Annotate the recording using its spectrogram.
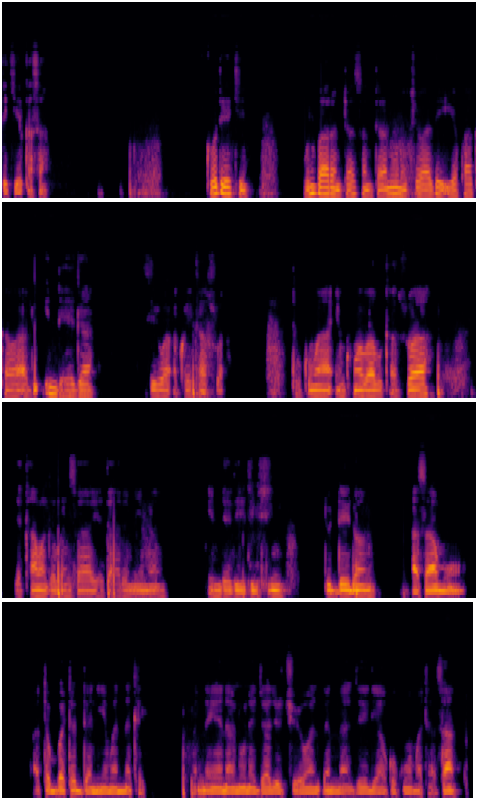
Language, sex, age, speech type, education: Hausa, male, 30-45, spontaneous, tertiary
